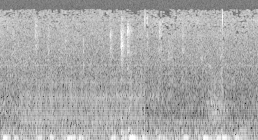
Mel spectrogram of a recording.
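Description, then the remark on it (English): Steady typing on a computer keyboard, a quick run of soft, uneven clicks and taps at a fairly low volume, with no voices over it. “Not when I typed in, but again, I could be.”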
